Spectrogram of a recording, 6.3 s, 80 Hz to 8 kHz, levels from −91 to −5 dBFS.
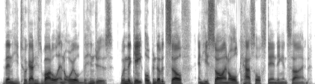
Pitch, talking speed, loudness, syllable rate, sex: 130 Hz, 230 wpm, -21 LUFS, 5.8 syllables/s, male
